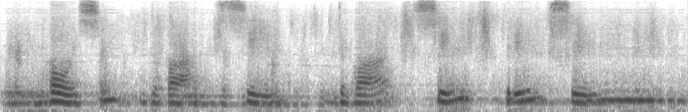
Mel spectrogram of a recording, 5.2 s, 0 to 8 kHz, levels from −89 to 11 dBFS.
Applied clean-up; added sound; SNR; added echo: neural separator model SepFormer DNS4.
